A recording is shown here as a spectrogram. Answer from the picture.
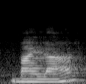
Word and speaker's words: bailar: So we see this combination in words like bailar, meaning to dance, and aire, meaning air.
